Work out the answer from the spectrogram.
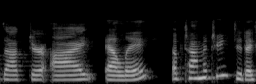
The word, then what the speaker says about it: ILA: ILA Optometry. Did I say it correctly? ILA Optometry, you got it.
